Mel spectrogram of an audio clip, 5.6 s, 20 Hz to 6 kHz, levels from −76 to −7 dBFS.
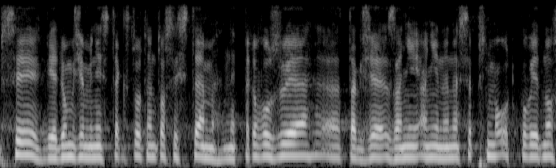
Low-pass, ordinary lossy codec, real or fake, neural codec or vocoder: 5.4 kHz; Opus, 24 kbps; fake; codec, 16 kHz, 16 kbps, FunCodec, trained on Chinese and English, 50 frames a second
